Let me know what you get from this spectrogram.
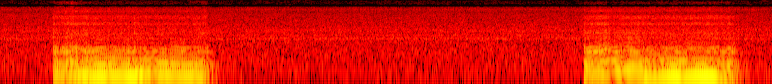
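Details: French Bulldog snoring while asleep: two loud, rasping, rattling snores, each about one and a half seconds long, separated by roughly four seconds of quiet breathing.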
